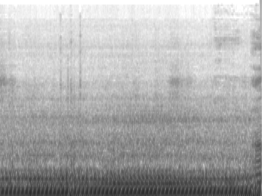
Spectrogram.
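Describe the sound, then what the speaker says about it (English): A Harley-Davidson mid-size motorcycle with floorboards under way, its engine droning in a steady, loud low rumble with light road clatter, recorded close from the rider's position. "it's obviously a mid-size motorcycle."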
